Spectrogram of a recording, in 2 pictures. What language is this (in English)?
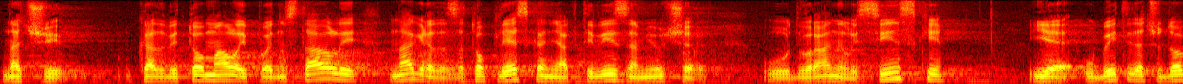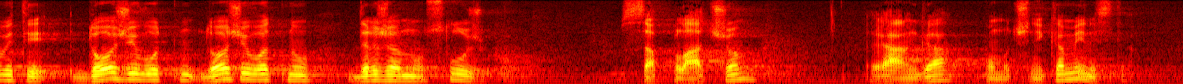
Croatian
